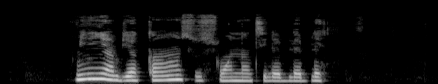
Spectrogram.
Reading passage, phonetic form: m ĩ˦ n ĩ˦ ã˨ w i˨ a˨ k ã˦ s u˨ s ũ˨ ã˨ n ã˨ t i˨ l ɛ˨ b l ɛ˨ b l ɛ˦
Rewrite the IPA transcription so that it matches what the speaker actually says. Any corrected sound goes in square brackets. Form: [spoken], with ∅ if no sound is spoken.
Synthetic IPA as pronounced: m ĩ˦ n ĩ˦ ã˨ [b] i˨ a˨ k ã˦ s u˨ s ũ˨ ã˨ n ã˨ t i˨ l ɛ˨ b l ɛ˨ b l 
